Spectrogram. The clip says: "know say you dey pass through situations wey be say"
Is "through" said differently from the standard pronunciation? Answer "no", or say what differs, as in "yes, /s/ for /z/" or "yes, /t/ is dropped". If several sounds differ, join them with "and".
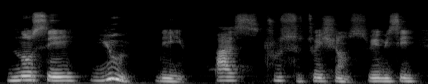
yes, /t/ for /θ/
